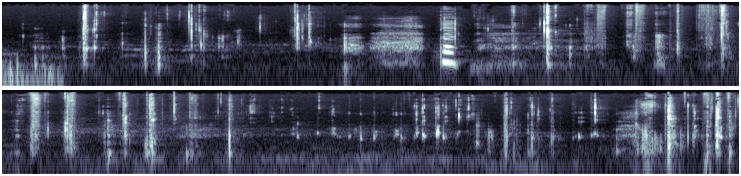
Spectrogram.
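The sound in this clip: Soft, wet licking and chewing of food makes many quick, irregular crunches and squishes, fairly faint, with no talk.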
